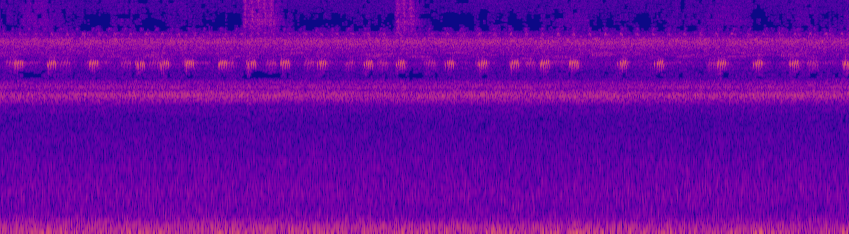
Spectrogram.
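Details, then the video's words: Night chorus of crickets in the forest, a continuous shrill ringing tone layered with evenly spaced bright chirps, two brief higher buzzes near the start, faint low rumble underneath. "Soothing Cricket🦗 Sounds at Night"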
